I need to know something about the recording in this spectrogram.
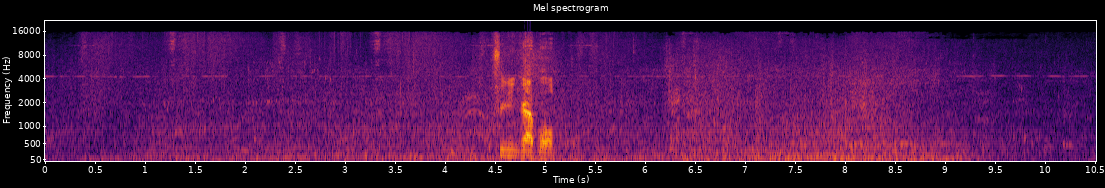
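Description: Muffled underwater rumbling and splashing of a fight goes on, then fades.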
